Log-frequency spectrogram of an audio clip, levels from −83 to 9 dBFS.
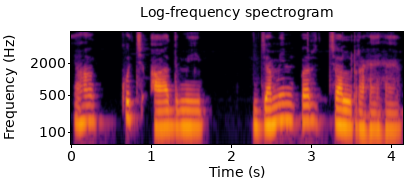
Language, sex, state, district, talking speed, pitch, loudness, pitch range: Hindi, male, Jharkhand, Ranchi, 115 wpm, 140 Hz, -18 LUFS, 125-160 Hz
